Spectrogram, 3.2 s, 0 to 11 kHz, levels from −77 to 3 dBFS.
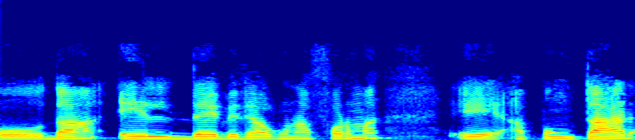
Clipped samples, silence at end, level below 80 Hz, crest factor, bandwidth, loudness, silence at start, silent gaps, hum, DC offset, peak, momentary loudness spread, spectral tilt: under 0.1%; 0 s; -62 dBFS; 20 dB; 7.8 kHz; -23 LUFS; 0 s; none; none; under 0.1%; -2 dBFS; 6 LU; -7.5 dB/octave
